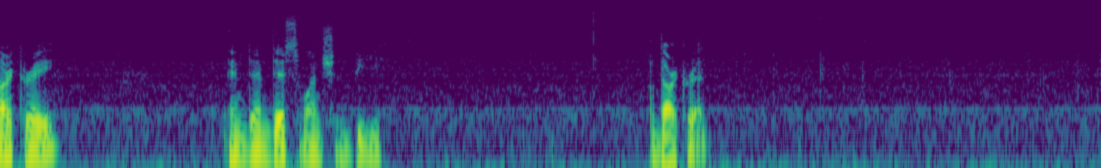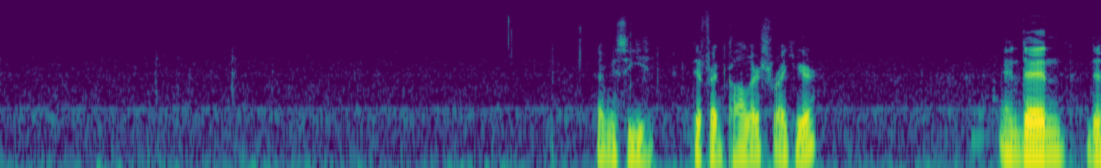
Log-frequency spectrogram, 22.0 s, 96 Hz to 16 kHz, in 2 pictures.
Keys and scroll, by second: 7.3 Escape, 7.7 Escape, 8.0-14.5 typing, 17.5 Escape, 17.7 Escape, 19.6 F1, 20.1-22.0 typing.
